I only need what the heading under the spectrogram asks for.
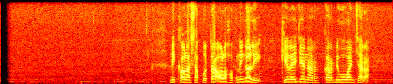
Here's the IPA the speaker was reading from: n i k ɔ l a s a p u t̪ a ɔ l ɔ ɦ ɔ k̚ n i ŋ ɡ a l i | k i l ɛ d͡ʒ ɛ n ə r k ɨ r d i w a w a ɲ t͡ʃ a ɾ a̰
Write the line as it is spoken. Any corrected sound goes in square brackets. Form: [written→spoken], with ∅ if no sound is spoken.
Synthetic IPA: n i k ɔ l a s a p u t̪ a ɔ l ɔ ɦ ɔ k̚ n i ŋ ɡ a l i | k i l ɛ d͡ʒ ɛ n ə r k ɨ r d i w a w a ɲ t͡ʃ a ɾ a̰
